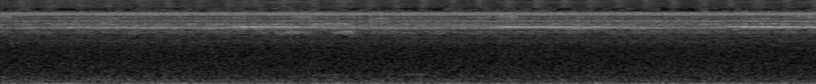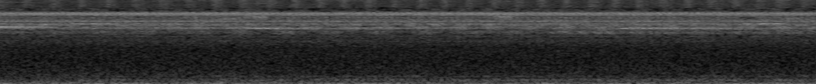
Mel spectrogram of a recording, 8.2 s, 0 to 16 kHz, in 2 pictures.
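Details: Insects calling in autumn beside a river, a continuous shrill high ringing with three brief louder chirps spaced about 1.3 seconds apart early on, soft low rumble underneath.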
